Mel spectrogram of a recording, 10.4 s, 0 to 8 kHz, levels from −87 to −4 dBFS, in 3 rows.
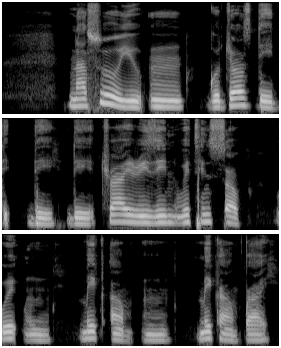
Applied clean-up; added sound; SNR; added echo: none; none; none; none.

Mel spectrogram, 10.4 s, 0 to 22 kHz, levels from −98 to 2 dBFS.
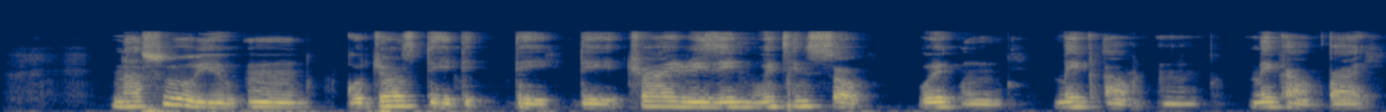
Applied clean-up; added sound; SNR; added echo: neural mask model DeepFilterNet 3.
